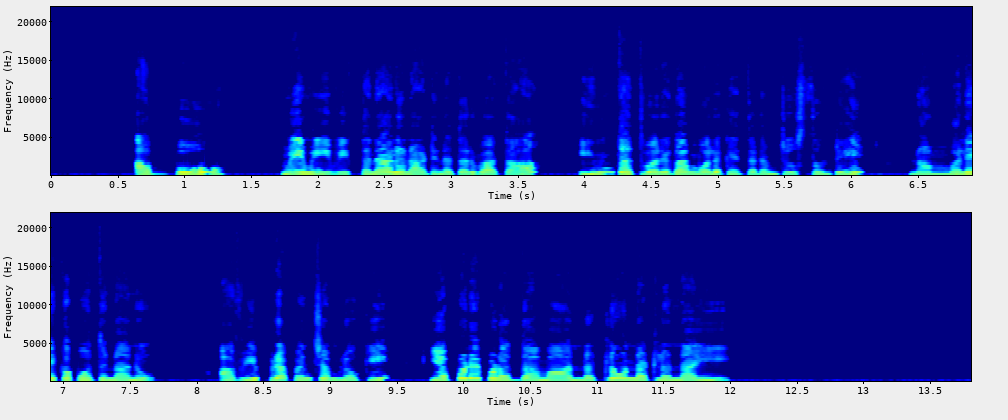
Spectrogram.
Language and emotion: Telugu, surprised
